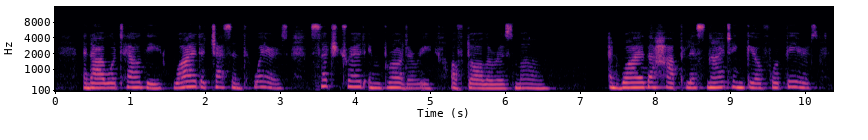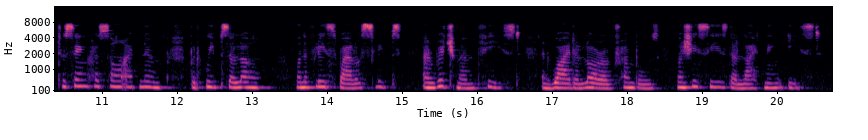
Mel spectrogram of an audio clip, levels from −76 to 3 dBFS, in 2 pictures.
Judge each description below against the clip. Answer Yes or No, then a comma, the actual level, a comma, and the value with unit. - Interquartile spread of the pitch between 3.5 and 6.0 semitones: No, average, 2.7 semitones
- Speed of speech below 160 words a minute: Yes, average, 145 wpm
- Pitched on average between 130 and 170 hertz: No, high, 210 Hz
